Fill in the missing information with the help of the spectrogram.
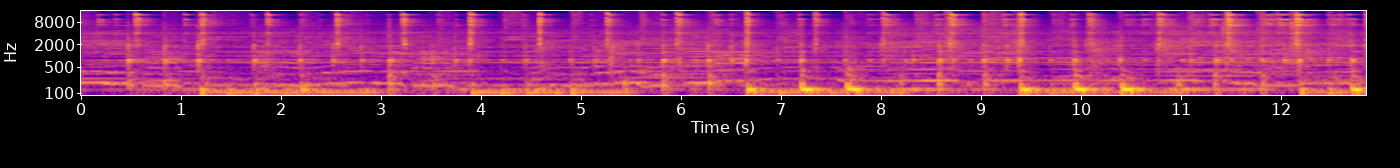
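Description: Harmonium playing sustained chords and melody in a devotional kirtan. Percussion strikes keep a steady rhythm, and heavier drum beats come in from about halfway.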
